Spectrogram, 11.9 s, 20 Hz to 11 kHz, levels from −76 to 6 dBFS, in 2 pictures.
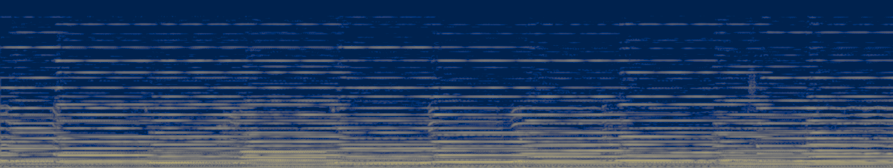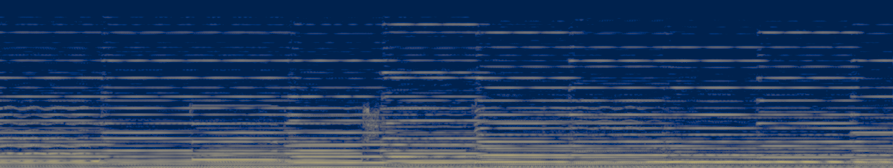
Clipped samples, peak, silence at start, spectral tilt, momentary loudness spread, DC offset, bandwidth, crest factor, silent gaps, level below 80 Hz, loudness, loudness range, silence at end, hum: under 0.1%; -6 dBFS; 0 s; -4 dB/octave; 3 LU; 4%; 10 kHz; 12 dB; none; -42 dBFS; -21 LUFS; 2 LU; 0 s; none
